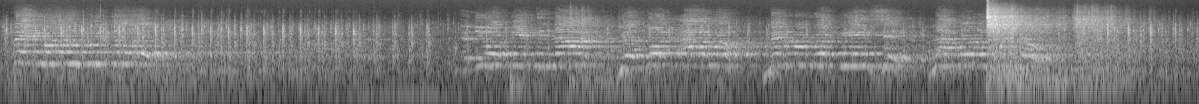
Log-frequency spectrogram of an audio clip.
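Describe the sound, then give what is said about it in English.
Inmates bang on the windows of a detention center in many loud, rapid, rhythmic knocks that go on without a break, while voices shout over the pounding throughout. “That's the sound of inmates inside Metropolitan Detention Center banging on the facility's windows in response to protesters asking about the conditions.”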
